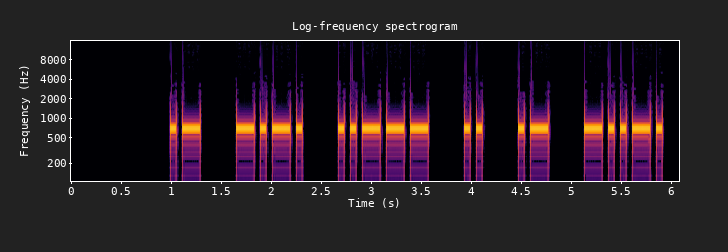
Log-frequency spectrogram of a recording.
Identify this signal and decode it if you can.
Morse code, heard as a keyed tone, about 19 wpm, 700 Hz. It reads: A C 2 I A /
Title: 179 Lesson 29g - Slash - Call Signs 20wpm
